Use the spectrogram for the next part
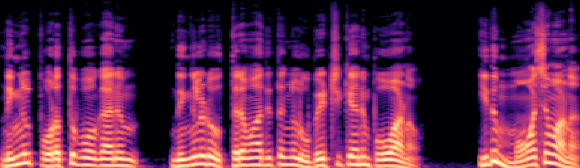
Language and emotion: Malayalam, angry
